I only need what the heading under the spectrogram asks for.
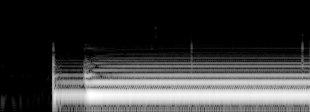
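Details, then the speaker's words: Lavega Plaza active speaker powered on: loud, steady low drone with no program sound; owner reports only humming, fault suspected in the amplifier section, not confirmed. "dia teman ya suaranya mendengung kita matikan saja kalau suara mendengung ini teman-teman jangan menghidupkan Terlalu lama untuk powernya"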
